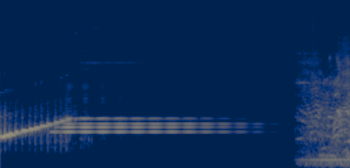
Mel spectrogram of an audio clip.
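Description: An edited-in musical sound effect: a quick upward sweep in pitch that lands on a bell-like chord, which rings and fades away over about two seconds. Outdoor background sound returns near the end.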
